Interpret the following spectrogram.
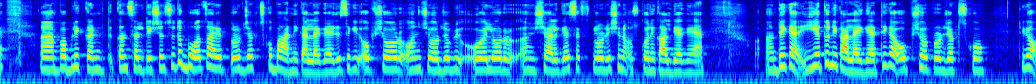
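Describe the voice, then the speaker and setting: Young woman tutor, fairly high voice, chatty, drills key points by repetition. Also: a little mellow. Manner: chatty, repeats key points, asks questions. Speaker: exam prep teacher. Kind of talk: explaining quiz answers, mixing Hindi and English.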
